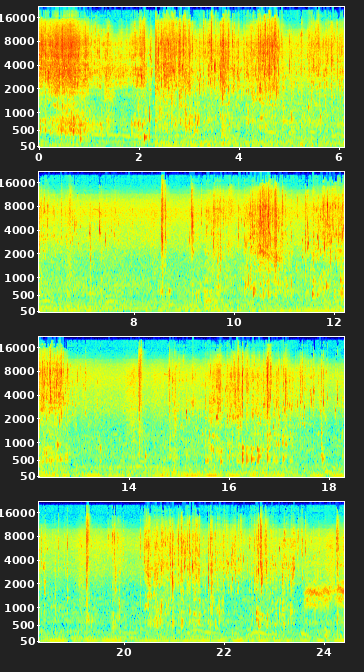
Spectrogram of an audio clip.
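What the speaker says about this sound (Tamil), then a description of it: "அதையும் நல்ல வடிவாக கழுவி எடுப்போம் நாங்கள்" Prawns and squid being rinsed in water during village cooking, with trickling and splashing water in bursts throughout, crows cawing in the background.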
